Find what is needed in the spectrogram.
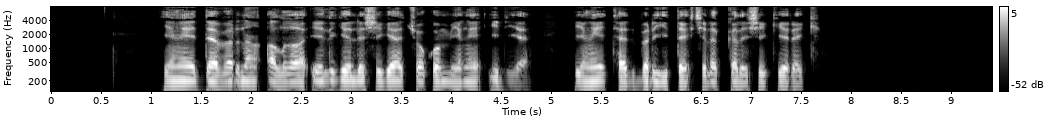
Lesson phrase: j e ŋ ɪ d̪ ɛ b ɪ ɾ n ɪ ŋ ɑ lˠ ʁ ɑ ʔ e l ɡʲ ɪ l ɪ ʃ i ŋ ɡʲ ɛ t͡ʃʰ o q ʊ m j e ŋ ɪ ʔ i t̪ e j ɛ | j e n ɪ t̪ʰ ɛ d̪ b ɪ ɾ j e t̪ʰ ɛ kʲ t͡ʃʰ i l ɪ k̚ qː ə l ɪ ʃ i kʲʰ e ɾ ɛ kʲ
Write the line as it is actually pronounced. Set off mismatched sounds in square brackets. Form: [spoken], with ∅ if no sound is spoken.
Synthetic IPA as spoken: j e ŋ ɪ d̪ ɛ [v] ɪ ɾ n ɪ ŋ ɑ lˠ ʁ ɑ ʔ e l ɡʲ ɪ l ɪ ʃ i [∅] ɡʲ ɛ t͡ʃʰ o q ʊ m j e ŋ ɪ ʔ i [d̪] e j ɛ | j e [ŋ] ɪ t̪ʰ ɛ d̪ b ɪ ɾ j e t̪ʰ ɛ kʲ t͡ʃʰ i l ɪ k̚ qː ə l ɪ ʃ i kʲʰ e ɾ ɛ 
